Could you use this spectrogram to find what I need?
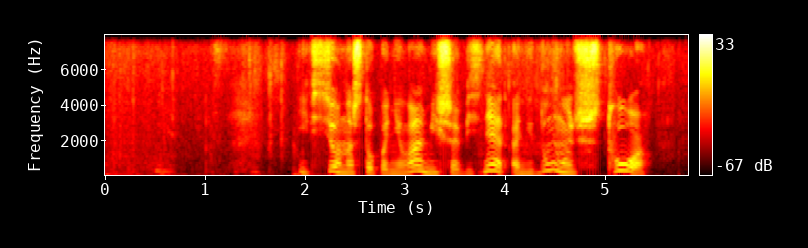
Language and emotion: Russian, neutral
